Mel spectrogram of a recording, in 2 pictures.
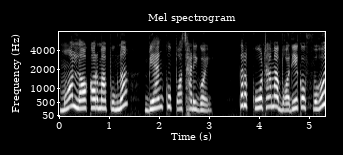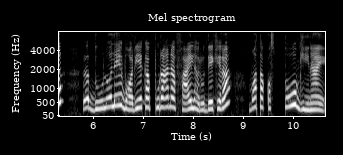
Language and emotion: Nepali, disgusted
